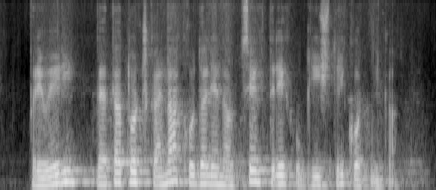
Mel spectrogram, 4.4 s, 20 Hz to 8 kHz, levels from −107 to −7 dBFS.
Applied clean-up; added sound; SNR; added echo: neural separator model SepFormer DNS4.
